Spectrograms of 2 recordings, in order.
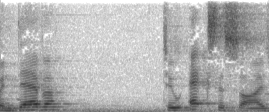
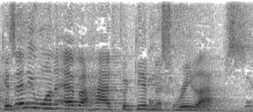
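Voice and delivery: usual speaking voice

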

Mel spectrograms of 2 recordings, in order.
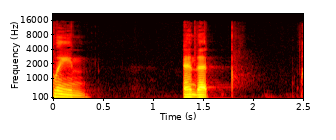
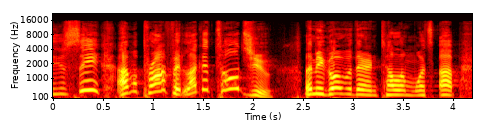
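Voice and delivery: very high, quick swaggering boast; cocky Jonah; 11 semitones higher than usual. Retold or imitated. Jonah out of the fish boasting to God, very high and cocky. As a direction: strut like a prophet who was right all along.

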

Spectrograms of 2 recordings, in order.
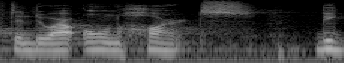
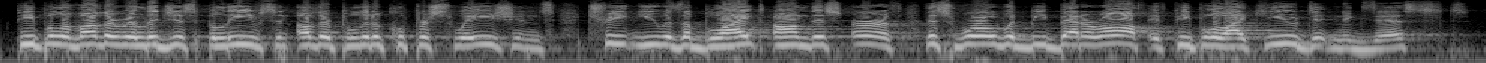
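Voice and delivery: louder and higher, driving; full-force preaching; 7 semitones higher, 10 dB louder than usual. Acted. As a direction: preach it to the back row.

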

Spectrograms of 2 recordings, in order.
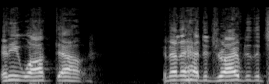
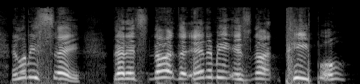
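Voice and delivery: usual speaking voice

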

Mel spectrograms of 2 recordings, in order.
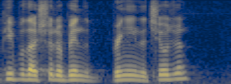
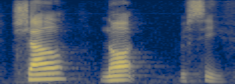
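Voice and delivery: "Shall not receive" drawn out slowly, weight on "Shall"; slow, stressed "shall not"; 3 semitones higher, 5 dB louder, much slower than usual. Shown as a demonstration. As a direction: lean hard on "Shall", then let "not receive" follow slowly. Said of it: "You notice this word".

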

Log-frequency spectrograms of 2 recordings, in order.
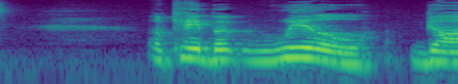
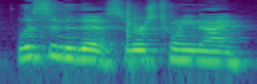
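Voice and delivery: usual speaking voice

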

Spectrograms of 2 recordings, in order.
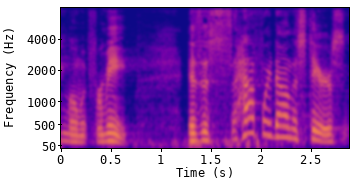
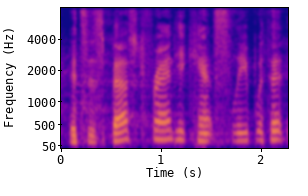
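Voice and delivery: ordinary delivery

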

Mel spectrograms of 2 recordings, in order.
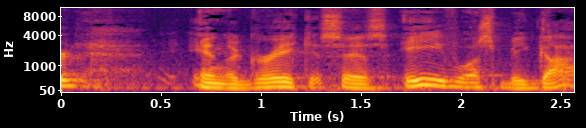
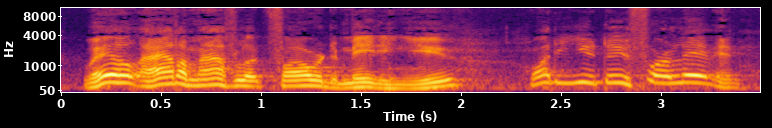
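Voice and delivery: higher, louder salesman charm, quicker at the end; a hammed-up slick charmer greeting a mark; smooth-talking snake; 6 semitones higher, 5 dB louder than usual. Snake buttering up Adam, loud and high-pitched.

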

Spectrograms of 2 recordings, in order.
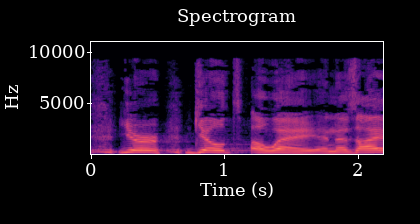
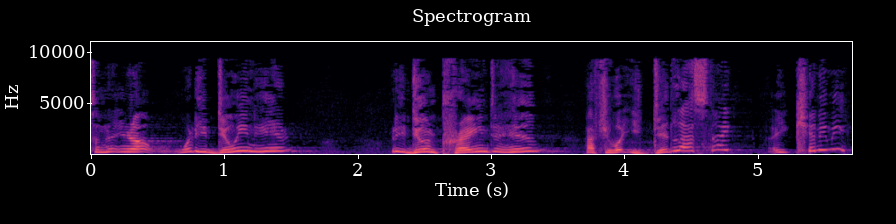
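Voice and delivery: a taunting inner voice, pitched up and hushed; accuser's voice; 7 semitones higher, faster than usual. Acted. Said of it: "You ever hear that voice? ... your accuser's voice".

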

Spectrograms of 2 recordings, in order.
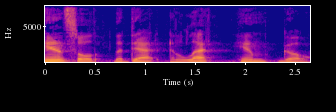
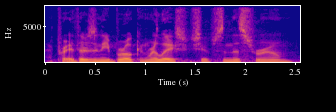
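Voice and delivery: closing prayer; 6 dB quieter than usual. Acted. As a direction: pray quietly over the room.

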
